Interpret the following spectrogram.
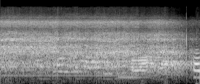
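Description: Hand-held hair dryer running steadily, blowing air onto hair being styled with a round brush.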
